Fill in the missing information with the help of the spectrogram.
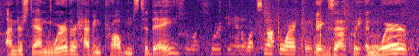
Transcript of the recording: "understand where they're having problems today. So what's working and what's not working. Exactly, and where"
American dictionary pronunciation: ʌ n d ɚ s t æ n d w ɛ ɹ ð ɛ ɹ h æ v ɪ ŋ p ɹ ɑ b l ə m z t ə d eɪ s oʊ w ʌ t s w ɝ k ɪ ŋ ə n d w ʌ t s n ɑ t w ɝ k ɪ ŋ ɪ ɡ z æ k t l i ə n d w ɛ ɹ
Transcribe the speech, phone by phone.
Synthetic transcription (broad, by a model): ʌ n d ɚ s t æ n d w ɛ ɹ ð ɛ ɹ h æ v ɪ ŋ p ɹ ɑ b l ə m z t ə d eɪ s oʊ w ʌ t s w ɝ k ɪ ŋ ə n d w ʌ t s n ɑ t w ɝ k ɪ ŋ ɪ ɡ z æ k t l i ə n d w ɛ ɹ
